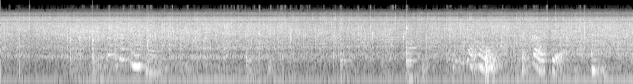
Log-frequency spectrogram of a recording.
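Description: Chicken pieces sizzling in hot oil in a wok, stirred with a long metal spatula, with a few knocks and scrapes of the metal against the wok.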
